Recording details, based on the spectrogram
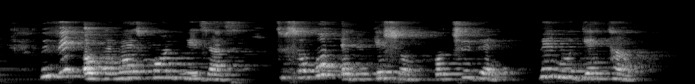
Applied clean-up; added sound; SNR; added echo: classical method WPE with log-MMSE.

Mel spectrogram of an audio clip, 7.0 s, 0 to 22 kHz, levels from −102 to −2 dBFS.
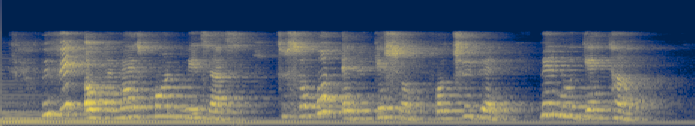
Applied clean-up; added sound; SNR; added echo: none; Guitar; 14 dB; reverberation time 0.8 s.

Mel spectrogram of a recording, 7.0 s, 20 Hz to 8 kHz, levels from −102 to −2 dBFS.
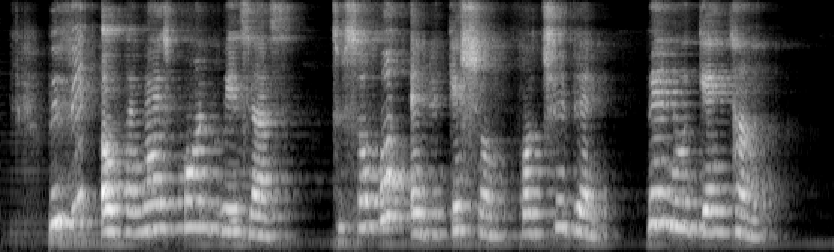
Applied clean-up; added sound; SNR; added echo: neural mask model DeepFilterNet 3.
